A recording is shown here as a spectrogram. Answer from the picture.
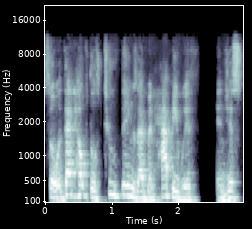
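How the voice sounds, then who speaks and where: A man with an energetic tone and lively intonation. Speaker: entrepreneur and speaker. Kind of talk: podcast interview. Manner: fast; unpolished, energetic.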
